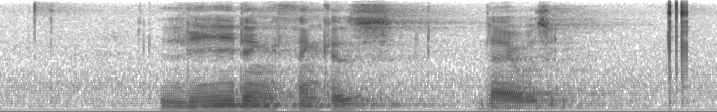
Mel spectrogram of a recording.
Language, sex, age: English, male, 24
